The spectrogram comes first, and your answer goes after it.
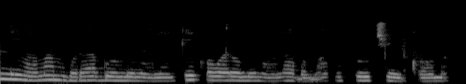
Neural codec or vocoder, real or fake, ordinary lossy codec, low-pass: none; real; Opus, 24 kbps; 7.2 kHz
